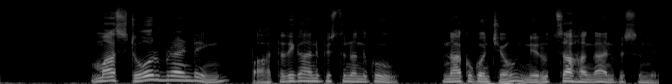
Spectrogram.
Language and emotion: Telugu, sad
